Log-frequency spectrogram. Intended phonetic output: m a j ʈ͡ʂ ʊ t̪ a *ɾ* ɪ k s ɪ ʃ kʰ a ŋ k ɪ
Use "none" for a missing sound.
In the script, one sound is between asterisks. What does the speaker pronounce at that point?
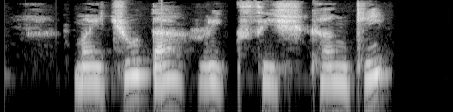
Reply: ɾ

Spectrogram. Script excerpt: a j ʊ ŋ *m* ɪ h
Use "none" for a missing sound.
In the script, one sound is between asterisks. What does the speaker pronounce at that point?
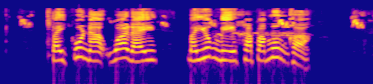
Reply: m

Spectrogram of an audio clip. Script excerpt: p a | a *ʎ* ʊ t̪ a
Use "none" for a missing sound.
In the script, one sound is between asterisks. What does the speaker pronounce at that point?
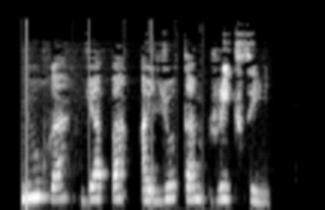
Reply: ʎ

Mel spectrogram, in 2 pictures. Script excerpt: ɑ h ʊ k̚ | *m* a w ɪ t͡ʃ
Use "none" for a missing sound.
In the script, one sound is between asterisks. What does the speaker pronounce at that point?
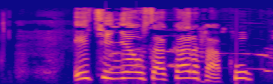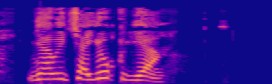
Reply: ɲ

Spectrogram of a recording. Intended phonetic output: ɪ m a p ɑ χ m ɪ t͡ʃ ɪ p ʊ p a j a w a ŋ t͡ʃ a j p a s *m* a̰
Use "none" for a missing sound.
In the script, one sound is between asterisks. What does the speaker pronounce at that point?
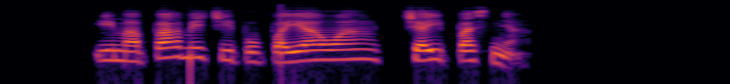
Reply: ɲ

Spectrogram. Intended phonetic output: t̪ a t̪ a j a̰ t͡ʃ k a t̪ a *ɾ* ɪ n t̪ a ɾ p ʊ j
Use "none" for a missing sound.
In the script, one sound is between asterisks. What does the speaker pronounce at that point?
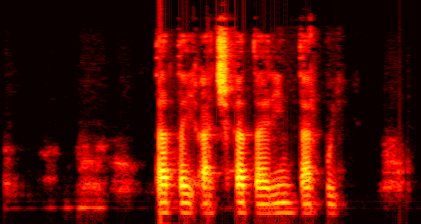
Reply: ɾ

